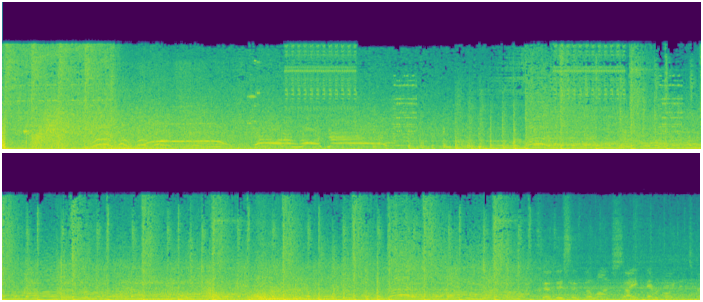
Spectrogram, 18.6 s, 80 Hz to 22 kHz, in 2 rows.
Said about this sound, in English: Flight Vector, New Shepard is go for launch. T-minus 5, 4, command is start, T-1.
